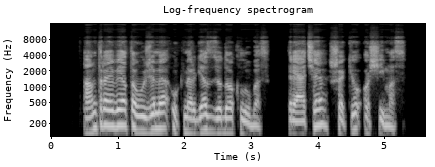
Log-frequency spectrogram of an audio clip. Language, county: Lithuanian, Vilnius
